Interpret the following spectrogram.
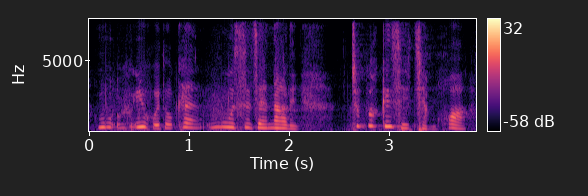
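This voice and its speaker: A woman pastor, preaching a sermon in a lively storytelling way that speaks directly to the congregation. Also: high voice, a little fast, breathy edge, in a large hall. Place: church.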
